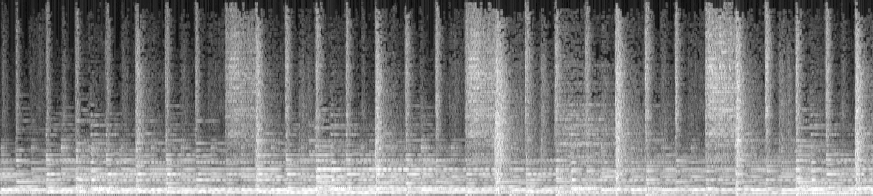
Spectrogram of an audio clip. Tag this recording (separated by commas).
Music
